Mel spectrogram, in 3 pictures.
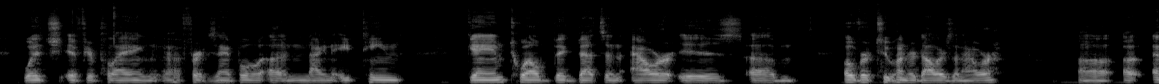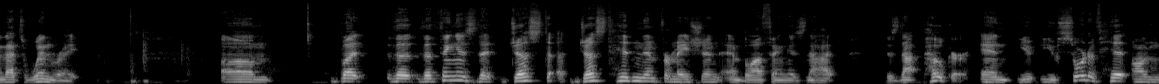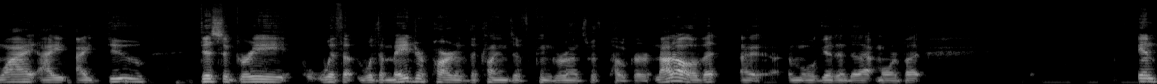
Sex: male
